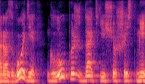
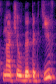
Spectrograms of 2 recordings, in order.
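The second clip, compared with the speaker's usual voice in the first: usual speaking voice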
